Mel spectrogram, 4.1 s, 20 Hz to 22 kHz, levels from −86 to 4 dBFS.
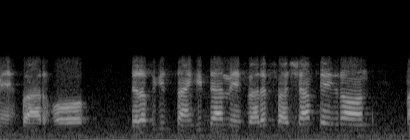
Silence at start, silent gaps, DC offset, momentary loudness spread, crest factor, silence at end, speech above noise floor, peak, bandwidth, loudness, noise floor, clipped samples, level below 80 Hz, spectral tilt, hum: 0 s; none; 0.2%; 5 LU; 16 dB; 0 s; 21 dB; -22 dBFS; 4.6 kHz; -36 LUFS; -58 dBFS; under 0.1%; -62 dBFS; 0 dB/octave; none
